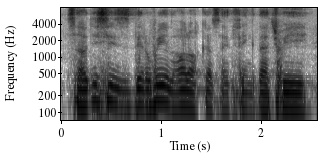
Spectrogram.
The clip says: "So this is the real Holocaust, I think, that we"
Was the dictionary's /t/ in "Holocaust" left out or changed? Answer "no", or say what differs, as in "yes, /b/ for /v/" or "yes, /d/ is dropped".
yes, /t/ is dropped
